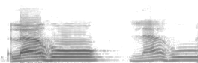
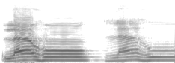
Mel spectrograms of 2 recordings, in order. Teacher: Nah, ini mad sila qasirah. Panjangkan dua harakat.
